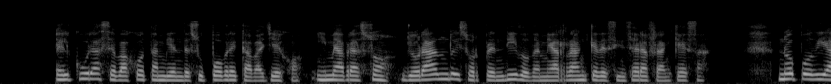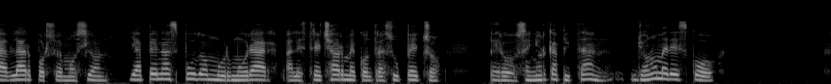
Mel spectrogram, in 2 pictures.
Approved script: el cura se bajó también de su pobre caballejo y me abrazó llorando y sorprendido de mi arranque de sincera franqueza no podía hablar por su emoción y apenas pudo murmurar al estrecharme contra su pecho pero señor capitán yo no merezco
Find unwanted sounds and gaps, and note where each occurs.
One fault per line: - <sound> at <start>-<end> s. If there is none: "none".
none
